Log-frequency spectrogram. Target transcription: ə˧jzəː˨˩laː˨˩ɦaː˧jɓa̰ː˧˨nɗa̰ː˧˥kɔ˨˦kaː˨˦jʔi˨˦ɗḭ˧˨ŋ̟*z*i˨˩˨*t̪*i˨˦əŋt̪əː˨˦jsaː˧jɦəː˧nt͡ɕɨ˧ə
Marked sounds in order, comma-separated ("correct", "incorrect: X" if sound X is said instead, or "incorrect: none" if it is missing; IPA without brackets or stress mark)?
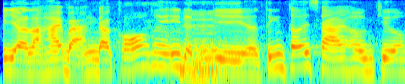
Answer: correct, correct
